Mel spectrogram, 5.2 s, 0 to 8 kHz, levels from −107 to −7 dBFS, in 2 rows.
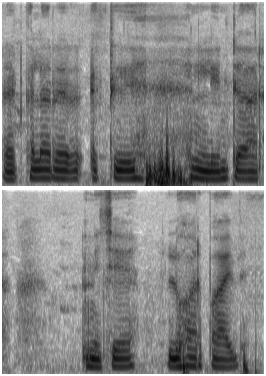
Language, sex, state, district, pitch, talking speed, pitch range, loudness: Bengali, male, Assam, Hailakandi, 130 Hz, 90 wpm, 125-135 Hz, -20 LUFS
